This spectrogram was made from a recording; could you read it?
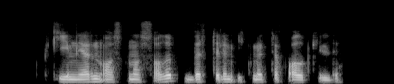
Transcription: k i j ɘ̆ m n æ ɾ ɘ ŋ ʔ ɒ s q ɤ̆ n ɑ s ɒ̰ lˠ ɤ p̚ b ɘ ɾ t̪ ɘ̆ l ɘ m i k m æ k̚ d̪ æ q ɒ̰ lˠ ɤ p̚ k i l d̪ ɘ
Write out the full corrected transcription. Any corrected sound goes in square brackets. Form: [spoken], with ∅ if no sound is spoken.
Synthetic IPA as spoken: k i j ɘ̆ m n æ ɾ ɘ [n] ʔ ɒ s q ɤ̆ n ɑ s ɒ̰ lˠ ɤ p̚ b ɘ ɾ t̪ ɘ̆ l ɘ m i k m æ k̚ [t̪] æ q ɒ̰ lˠ ɤ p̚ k i l d̪ ɘ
